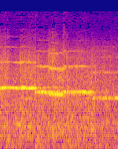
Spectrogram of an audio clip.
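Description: Marching flute band playing: the flutes hold a long high note, then step down to lower notes about a second in, over the band's dense backing.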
